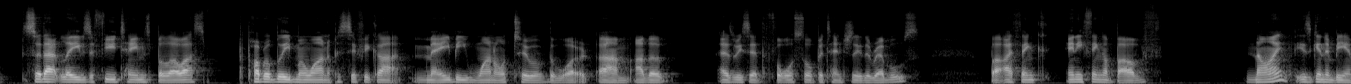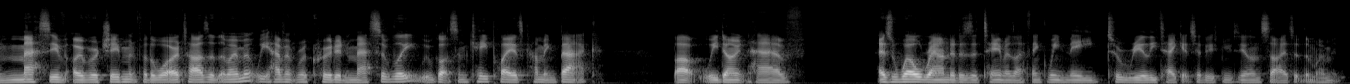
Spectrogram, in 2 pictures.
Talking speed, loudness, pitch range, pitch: 185 wpm, -26 LUFS, 100-110 Hz, 105 Hz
